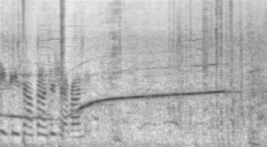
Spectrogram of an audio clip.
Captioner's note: sirens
